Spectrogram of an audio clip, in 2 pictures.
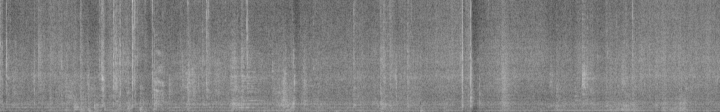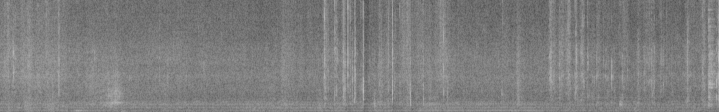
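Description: A knife slices through raw fish.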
